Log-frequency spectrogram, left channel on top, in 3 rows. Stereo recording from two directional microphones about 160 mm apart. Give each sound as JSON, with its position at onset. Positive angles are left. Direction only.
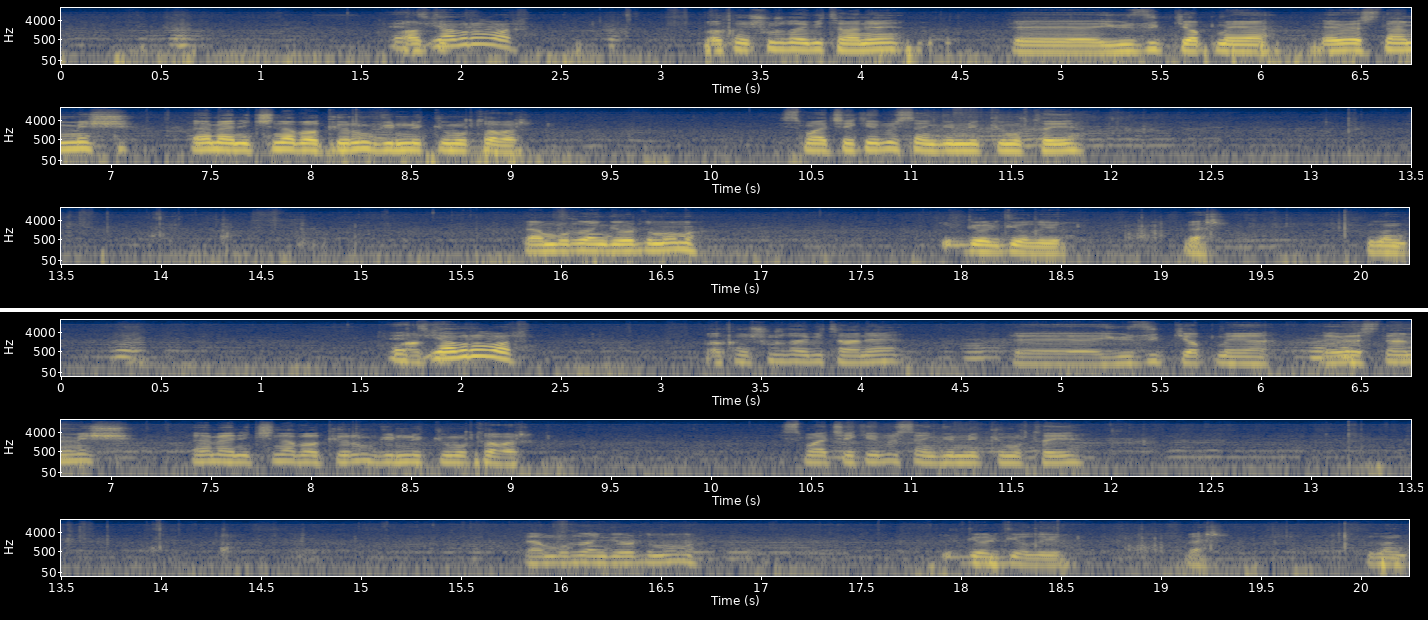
{"t": 1.8, "sound": "speech", "side_deg": -20}
{"t": 3.4, "sound": "speech", "side_deg": 55}
{"t": 4.7, "sound": "speech", "side_deg": 40}
{"t": 10.3, "sound": "speech", "side_deg": 35}
{"t": 15.8, "sound": "speech", "side_deg": 40}
{"t": 18.0, "sound": "speech", "side_deg": 25}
